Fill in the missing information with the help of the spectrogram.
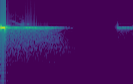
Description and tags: Short beep sound.
Nice for countdowns or clocks.
But it can be used in lots of cases.
f, counter, computer, digital, beeping, select, menu, hit, bit, beep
